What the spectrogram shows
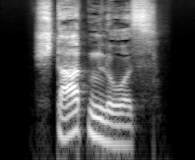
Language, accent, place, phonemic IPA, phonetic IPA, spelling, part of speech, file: German, Germany, Berlin, /ˈʃtaːtənˌloːs/, [ˈʃtaːtn̩ˌloːs], staatenlos, adjective, De-staatenlos.ogg
- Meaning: stateless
